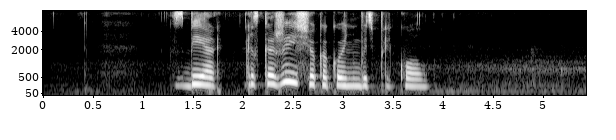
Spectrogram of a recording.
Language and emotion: Russian, positive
